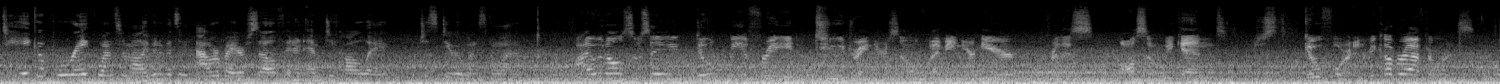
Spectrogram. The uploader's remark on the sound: GenCon 2015. You'll hear from us on the road before day one, at the start of day three, and on our long road trip back home. Apologies for the ambient road noise and exhaustion.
